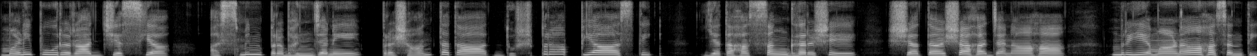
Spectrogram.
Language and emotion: Sanskrit, sad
